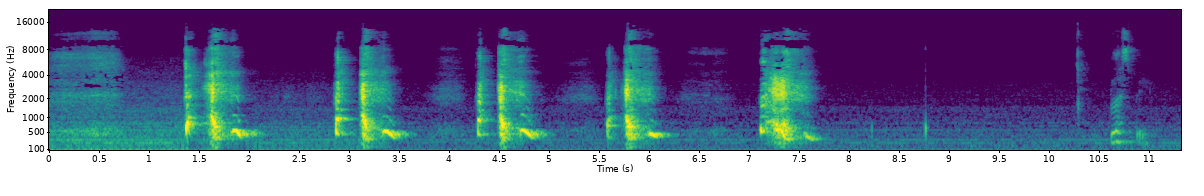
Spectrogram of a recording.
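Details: Person with autumn allergies, having an allergic reaction, after massive build-ups: five rapid stifled sneezes, each a quick intake and muffled burst, about every one and a half seconds, in a quiet room.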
